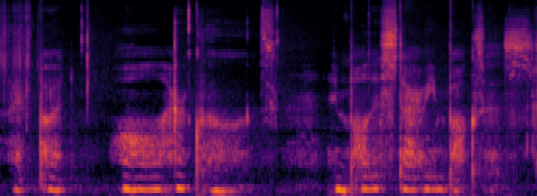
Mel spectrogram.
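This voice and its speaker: A woman whispers at a very slow pace, with long, frequent pauses. Noticeable background noise is present. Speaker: ASMR artist and virtual festival guide. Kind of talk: ASMR reading of literary text.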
